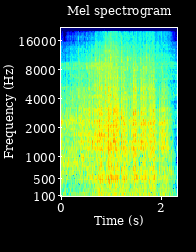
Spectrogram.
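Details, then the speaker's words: Abandoned 1947 Dodge ex-grain truck, after fuel poured into the carburetor: catches and roars about a second and a half, then dies once it burns off; fuel not reaching the carburetor, owner suspects a fuel shut-off. "It's running. No way. This is awesome. We got to get fuel up there, though. Fuel is going to be our problem."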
